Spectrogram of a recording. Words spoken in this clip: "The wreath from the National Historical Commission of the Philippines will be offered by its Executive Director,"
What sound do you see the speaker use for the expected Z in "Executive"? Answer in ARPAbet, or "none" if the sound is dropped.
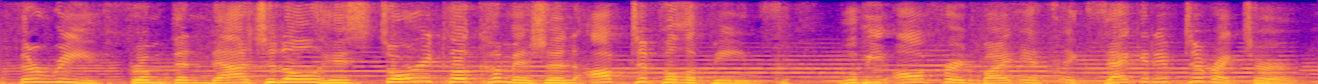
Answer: Z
